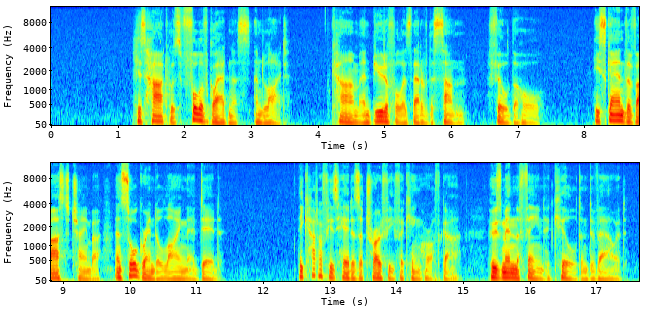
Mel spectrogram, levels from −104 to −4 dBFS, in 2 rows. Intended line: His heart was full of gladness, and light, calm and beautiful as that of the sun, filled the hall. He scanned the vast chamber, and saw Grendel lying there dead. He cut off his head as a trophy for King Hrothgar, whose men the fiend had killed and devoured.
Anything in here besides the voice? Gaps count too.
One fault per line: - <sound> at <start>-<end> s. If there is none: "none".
none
